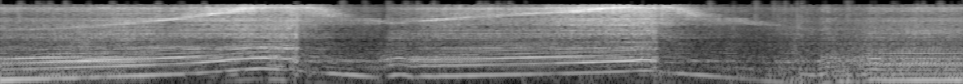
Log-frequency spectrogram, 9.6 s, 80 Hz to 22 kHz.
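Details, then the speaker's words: Tuned 700HP Honda S2000 on a fresh tune, air-fuel ratio hovering around 11–12 and dipping to 10: engine revs up twice, then crackles and pops on overrun as rich mixture spits unburnt fuel. "It still saw a 10 up there, and you can hear the crackle of the amount of fuel that it just can't burn."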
